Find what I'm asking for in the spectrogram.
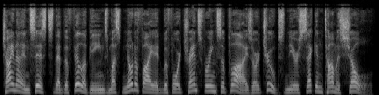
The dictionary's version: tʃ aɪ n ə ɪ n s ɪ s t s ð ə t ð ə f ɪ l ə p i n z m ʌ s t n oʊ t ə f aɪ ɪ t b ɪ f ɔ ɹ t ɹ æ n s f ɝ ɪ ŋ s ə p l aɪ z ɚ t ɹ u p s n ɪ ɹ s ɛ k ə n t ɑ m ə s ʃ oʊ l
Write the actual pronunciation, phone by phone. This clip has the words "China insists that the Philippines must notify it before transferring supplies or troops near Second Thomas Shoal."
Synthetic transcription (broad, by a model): tʃ aɪ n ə ɪ n s ɪ s t s ð ə t ð ə f ɪ l ə p i n z m ʌ s t n oʊ t ə f aɪ ɪ t b ɪ f ɔ ɹ t ɹ æ n s f ɝ ɪ ŋ s ə p l aɪ z ɚ t ɹ u p s n ɪ ɹ s ɛ k ə n t ɑ m ə s ʃ oʊ l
